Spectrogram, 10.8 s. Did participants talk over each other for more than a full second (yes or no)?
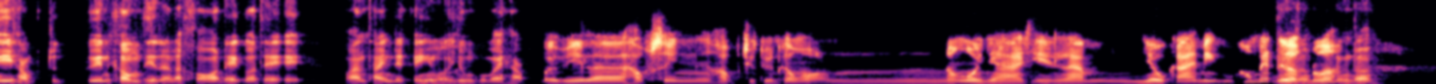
no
